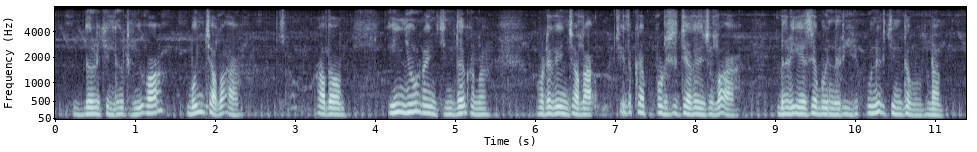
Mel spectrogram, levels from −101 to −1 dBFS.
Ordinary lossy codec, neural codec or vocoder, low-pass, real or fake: none; vocoder, 22.05 kHz, 80 mel bands, HiFi-GAN; 7.2 kHz; fake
